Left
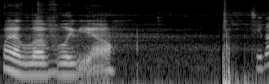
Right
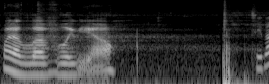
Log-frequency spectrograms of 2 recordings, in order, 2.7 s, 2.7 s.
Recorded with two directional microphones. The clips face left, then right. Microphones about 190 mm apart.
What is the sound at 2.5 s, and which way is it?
Speech, 15° right (ahead or behind).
